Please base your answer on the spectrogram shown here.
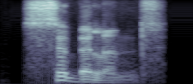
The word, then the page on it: sibilant: British English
